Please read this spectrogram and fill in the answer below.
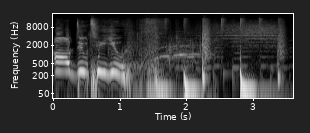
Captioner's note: cheering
